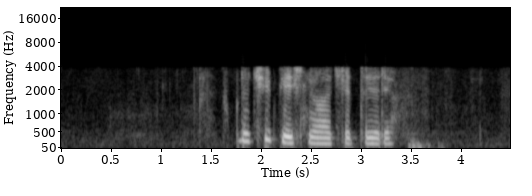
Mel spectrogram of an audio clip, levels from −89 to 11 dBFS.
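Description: Throughout, the speech carries the signature of the G.729 codec at 8 kbit/s. The decoder rebuilds each short frame from a vocal tract filter, a pitch predictor and a handful of pulses, so everything above 4 kHz is gone and the voice sounds plainly rough and slightly synthetic. Unlike a simple low-pass filter, it adds a grainy, buzzy texture to voiced sounds, not just dullness.

At 0.61 to 0.64 s and again at 2.76 to 2.82 s, VoIP packet loss concealed by the speech codec takes over. About 30 ms of audio is missing each time, which fits a single lost packet. The decoder keeps extending its last pitch and filter at falling gain, so the gap is heard as a short, fading smear of buzzy tone or coloured noise, not silence or a click. That sets it apart from a plain dropout. The level and quality also take a moment to recover after each gap.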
